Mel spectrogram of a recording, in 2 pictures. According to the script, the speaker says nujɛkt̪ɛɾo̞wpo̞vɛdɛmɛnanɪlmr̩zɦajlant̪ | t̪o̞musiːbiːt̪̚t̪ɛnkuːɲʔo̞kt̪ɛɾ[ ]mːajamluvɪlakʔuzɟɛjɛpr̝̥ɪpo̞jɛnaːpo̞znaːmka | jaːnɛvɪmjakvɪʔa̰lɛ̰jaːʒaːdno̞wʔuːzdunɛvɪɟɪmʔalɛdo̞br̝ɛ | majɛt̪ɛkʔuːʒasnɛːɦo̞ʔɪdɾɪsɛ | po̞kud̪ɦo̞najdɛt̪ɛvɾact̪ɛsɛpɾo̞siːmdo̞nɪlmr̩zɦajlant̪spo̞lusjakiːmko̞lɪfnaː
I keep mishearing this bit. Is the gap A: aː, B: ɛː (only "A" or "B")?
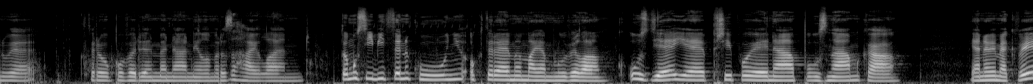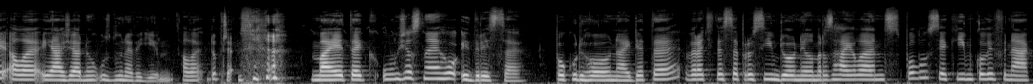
B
